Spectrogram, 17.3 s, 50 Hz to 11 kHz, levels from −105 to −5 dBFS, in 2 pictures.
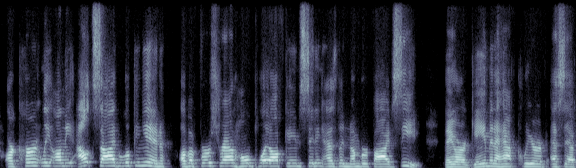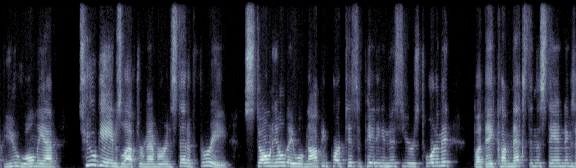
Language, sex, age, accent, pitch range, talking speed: English, male, 30-49, American, 175-215 Hz, 195 wpm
